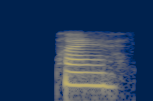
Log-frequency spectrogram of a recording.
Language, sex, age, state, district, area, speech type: Santali, female, 18-30, Jharkhand, Pakur, rural, conversation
